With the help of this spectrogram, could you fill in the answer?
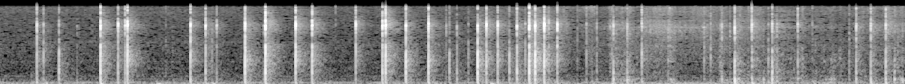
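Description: Long polished fingernails on both hands tap a light, solid wooden plank floor, producing dozens of sharp, dry clicks in an uneven, quick rhythm. Each tap dies away almost instantly over a steady low hum.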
